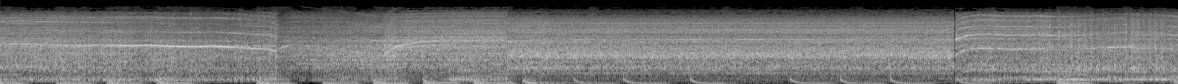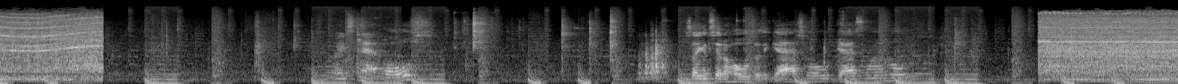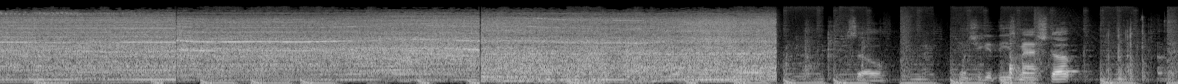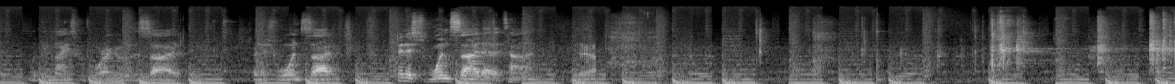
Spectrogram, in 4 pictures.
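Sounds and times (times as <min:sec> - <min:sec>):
power drill whining: 0:00.0 - 0:12.8, 0:22.2 - 0:31.4
background music with steady beat: 0:00.0 - 0:47.0.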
